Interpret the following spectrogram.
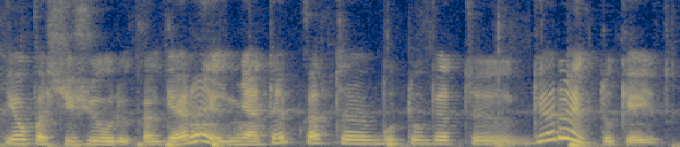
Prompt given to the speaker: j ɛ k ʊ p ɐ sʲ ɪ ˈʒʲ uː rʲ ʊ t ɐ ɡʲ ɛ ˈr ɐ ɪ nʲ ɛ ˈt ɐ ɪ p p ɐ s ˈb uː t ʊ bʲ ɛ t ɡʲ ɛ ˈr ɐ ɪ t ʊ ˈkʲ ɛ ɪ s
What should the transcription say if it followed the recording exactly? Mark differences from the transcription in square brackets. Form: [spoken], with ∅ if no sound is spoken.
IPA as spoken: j ɛ [∅] ʊ p ɐ sʲ ɪ ˈʒʲ uː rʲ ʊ [k] ɐ ɡʲ ɛ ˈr ɐ ɪ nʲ ɛ ˈt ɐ ɪ p [k] ɐ [t] ˈb uː t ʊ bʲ ɛ t ɡʲ ɛ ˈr ɐ ɪ t ʊ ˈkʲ ɛ ɪ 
